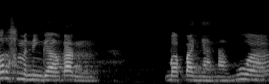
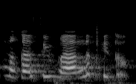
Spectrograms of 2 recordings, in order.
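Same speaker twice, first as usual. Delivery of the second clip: tearful relief; 7 semitones higher than usual. Real, not acted. Relief in tears.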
